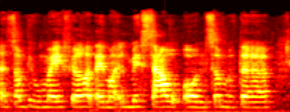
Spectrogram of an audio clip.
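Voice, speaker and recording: A woman talks with a British accent at a medium pitch. Noticeable background noise is present. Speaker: YouTuber. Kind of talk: casual film review to camera.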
